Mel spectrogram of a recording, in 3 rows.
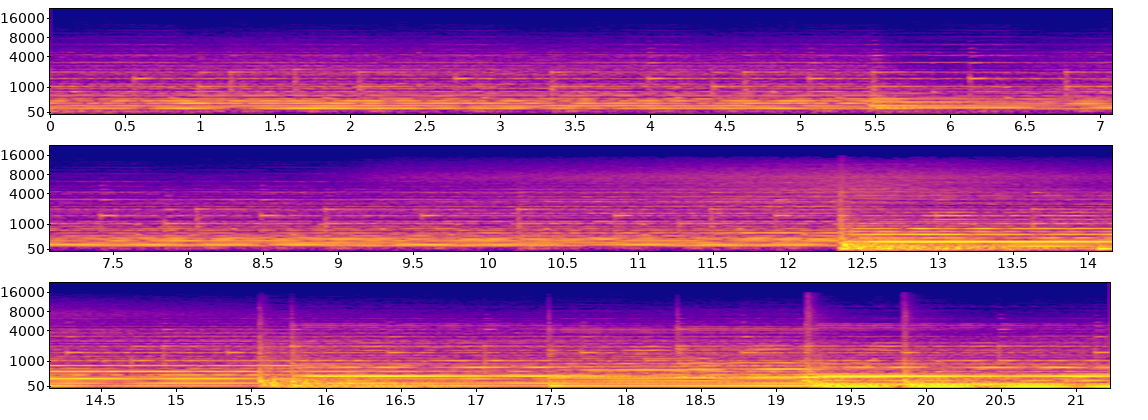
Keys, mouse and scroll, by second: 0.0 middle click, 2.0 middle click, 2.5 middle click, 3.0 middle click, 5.1 KP_1, 5.2 KP_2, 5.2 Return, 6.8 KP_1, 7.0 Return, 7.6 middle click, 9.2 middle click, 11.0 middle click, 12.0 alt+middle click, 13.0 middle click, 16.9 middle click.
